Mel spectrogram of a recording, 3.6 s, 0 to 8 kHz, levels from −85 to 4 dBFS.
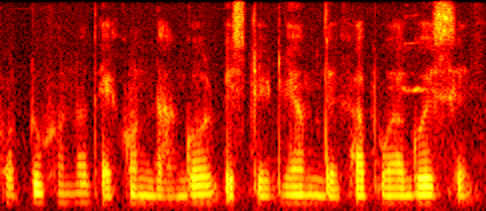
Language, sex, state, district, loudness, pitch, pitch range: Assamese, male, Assam, Sonitpur, -19 LUFS, 120 Hz, 110-120 Hz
